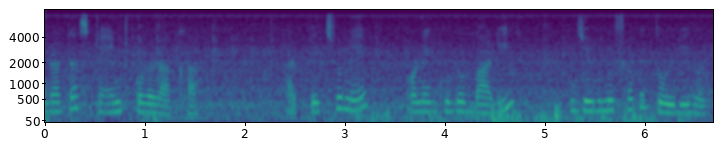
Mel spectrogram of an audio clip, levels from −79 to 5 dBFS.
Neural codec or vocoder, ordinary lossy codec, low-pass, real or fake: none; none; 7.2 kHz; real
